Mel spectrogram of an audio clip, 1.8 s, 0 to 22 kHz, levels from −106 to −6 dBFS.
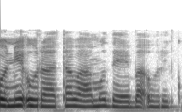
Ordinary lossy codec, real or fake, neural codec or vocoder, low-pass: none; real; none; 7.2 kHz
